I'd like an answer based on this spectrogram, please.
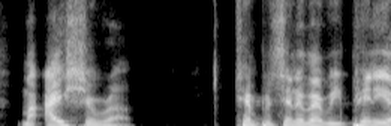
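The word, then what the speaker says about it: מעשר: 10 means tense in the Hebrew and it's pronounced maishara ten percent of every penny of any increase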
